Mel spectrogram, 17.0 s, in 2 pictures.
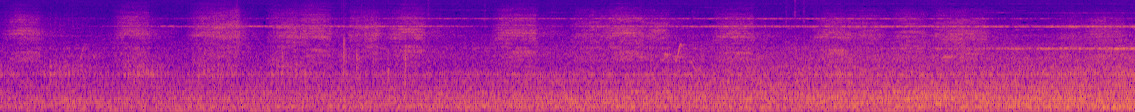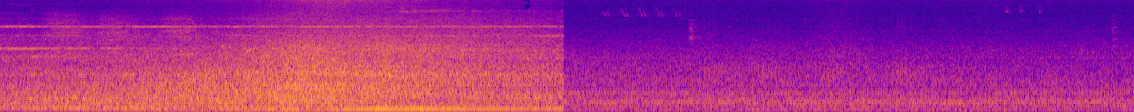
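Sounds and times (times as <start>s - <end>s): faint outdoor noise: 0.0s - 17.0s
train rumble and low hum: 0.0s - 17.0s
train wheels squealing: 0.8s - 12.8s.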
